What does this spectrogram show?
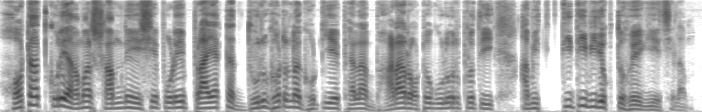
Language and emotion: Bengali, angry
